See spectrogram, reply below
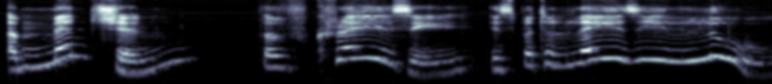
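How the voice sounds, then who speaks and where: A dreamy, riddling old eccentric, as an actor puts him on, drifting through rhyming nonsense in a comedy radio play. His voice is bright and swoops up and down, and he speaks very slowly. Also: very high-pitched, very animated, heavily acted. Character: eccentric old male riddling imposter, rambling.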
